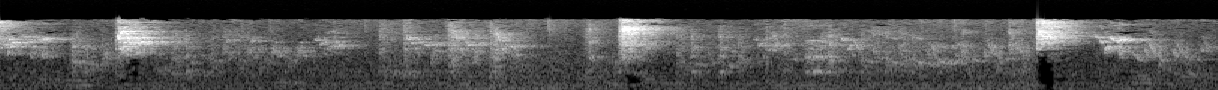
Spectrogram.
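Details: Budgerigar chatter used to stimulate breeding: steady high, scratchy warbling with loud harsh squawks roughly every three seconds.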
